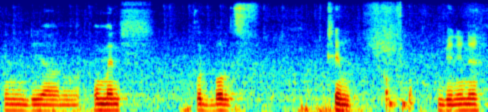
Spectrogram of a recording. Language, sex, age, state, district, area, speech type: Bodo, male, 45-60, Assam, Kokrajhar, rural, spontaneous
